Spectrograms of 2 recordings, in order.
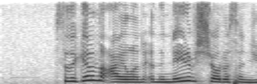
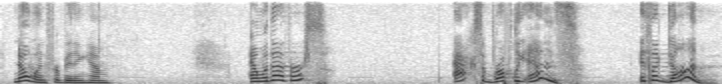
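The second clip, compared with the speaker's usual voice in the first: ordinary talk, nothing marked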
